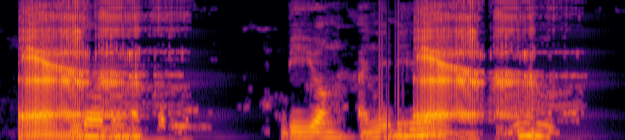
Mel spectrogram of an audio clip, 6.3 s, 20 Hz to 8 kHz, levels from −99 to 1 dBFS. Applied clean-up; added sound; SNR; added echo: classical method spectral subtraction.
